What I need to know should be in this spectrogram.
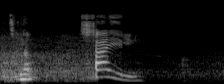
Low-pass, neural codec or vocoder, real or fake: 10.8 kHz; none; real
